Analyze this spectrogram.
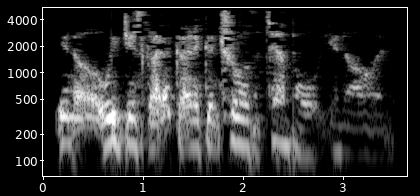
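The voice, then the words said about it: Bad put-on mafia accent. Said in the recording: “I have a really, really bad mafia accent”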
